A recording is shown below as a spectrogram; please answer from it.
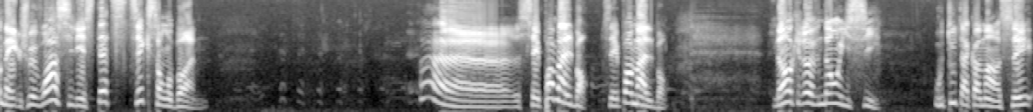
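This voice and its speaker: Guy doing a long-dead french priest giving a history speech, piercing bright voice, dry sound. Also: high voice, no echo, exaggerated voice. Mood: amused. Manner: deliberate, teacherly, engages the listeners with questions. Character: long-dead male French Sulpician priest, genial town founder. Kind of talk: first-person historical re-enactment speech.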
